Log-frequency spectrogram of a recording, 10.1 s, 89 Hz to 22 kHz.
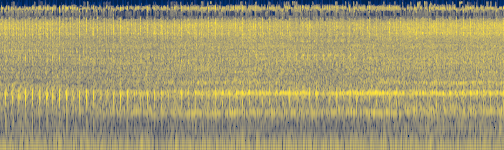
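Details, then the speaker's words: Subaru 2.0 petrol: sharp regular knock about 220 per minute over steady idle from cylinder 4, starter side, only when hot; persists after new timing belt kit and tensioner roller, cause unknown. Engine knock. "Значит, стучит мотор четвёртый цилиндр. Так, стучит немножко."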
